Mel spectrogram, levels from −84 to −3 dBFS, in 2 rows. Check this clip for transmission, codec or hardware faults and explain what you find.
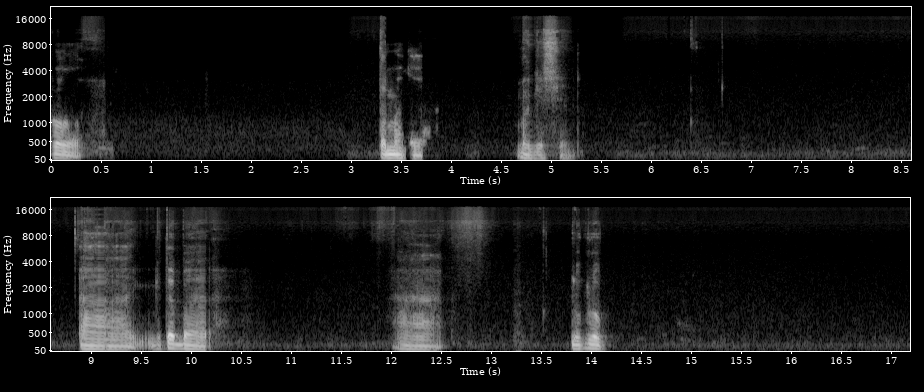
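There are four kinds of fault here: two spots of speech suppressed in double talk, two stretches of background gated by the echo canceller, four short concealed packet losses, and two bursts of packet loss.

Speech suppressed in double talk shows up at 0.0 to 0.31 s and 3.37 to 3.94 s. The talker drops by around 10 dB in the first spot and by a hefty 25 dB or so in the second. The likely cause is both ends talking at once: the echo canceller couldn't tell the near talker from the loudspeaker echo, so it pulled everything down together.

The background gated by the echo canceller happens at 0.59 to 2.93 s and again at 4.3 to 4.51 s. The room tone sinks by about 9 dB in the first stretch and about 11 dB in the second, then comes back up. That's the canceller clamping the mic while the far end plays through the speaker and releasing it when the far end stops. 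The longer stretch works out to roughly two seconds of dipped ambience.

Short concealed packet loss turns up at 4.79, 6.16, 10.10 and 12.35 s. Each one is a quick smear or wobble. Somewhere between 20 and 40 ms of audio never made it, and the decoder papered over the hole with 15 to 32 ms of extrapolated sound, carrying the last pitch or noise forward before blending back into the real signal. A consonant can vanish in one of these.

The bursts of packet loss, at 9.07 to 9.14 s and 13.24 to 13.31 s, are longer. In the first, 40 ms went missing and 47 ms was filled. In the second, 60 ms went missing and 54 ms was filled. You hear the last sound held as a buzz or hiss that fades, and then the audio jumps ahead with that bit gone.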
